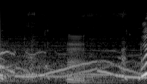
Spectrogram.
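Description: A cartoon dog gives a wavering, sliding howl, rising and falling in pitch over about a second, in an animated football adventure series, with a louder yelp-like burst at the end.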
